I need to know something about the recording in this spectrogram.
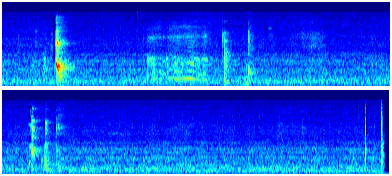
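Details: Hiccups: several brief, sharp catch sounds at irregular intervals over quiet room noise.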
